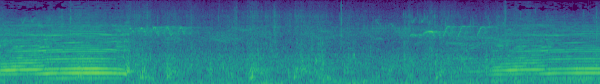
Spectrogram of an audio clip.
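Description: A cow mooing twice: one call at the very start and another near the end, each about a second long, rising at its onset, holding level and dropping off at the end.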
